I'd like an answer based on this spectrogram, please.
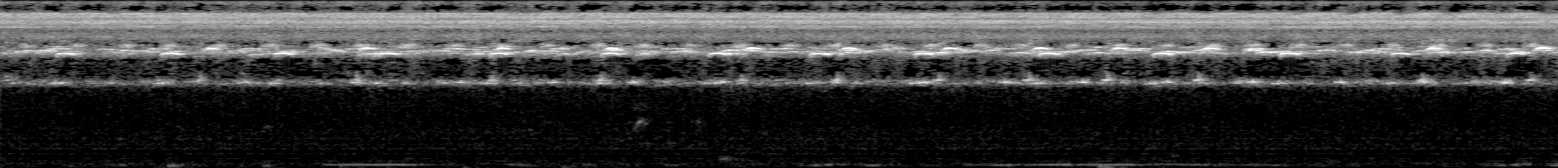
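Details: Night chorus of whistling frogs in St. Lucia with insect noises: brief bright whistles repeat roughly once a second from several callers over a continuous shrill insect hum, with soft low rumbles in the background.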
